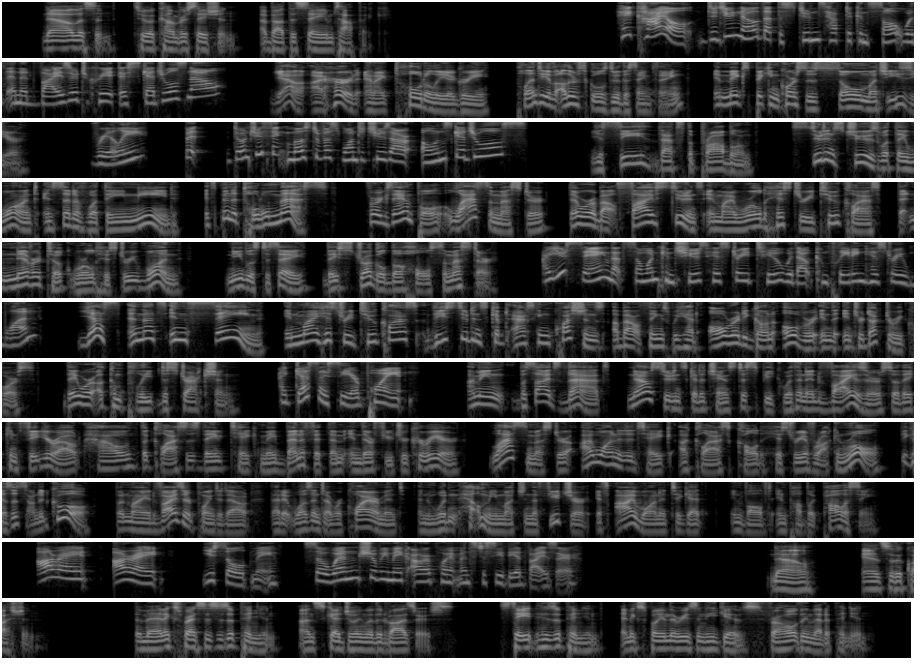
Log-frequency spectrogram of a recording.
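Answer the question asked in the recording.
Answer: He supports the new rule that students must see an advisor. Without advisors, students pick what they want instead of what they need, so some take courses like History 2 without the History 1 prerequisite. Advisors also help students choose classes that benefit their future careers.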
